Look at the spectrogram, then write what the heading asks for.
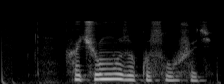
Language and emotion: Russian, neutral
